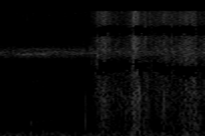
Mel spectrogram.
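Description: Insects chirring steadily in the background. About halfway through, footsteps and rustling on dry grass and leaves come in as a person shifts and turns.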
